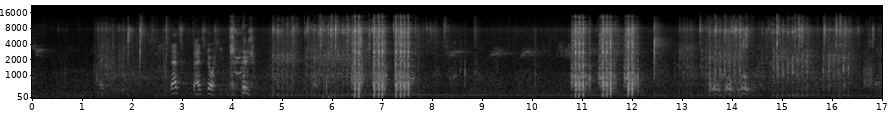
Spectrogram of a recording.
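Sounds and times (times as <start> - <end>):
airsoft guns firing bursts: 4.8 - 7.8, 10.8 - 12.2, 12.9 - 16.6.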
